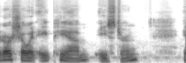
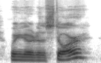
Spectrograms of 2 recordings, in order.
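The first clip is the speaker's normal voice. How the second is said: rising, question-like uptalk at the end on "store"; 4 semitones higher, 5 dB louder than usual. Describing speech styles, demonstrating uptalk: rising uptalk on "store". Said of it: "there's the uptalk where it goes uh, like".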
